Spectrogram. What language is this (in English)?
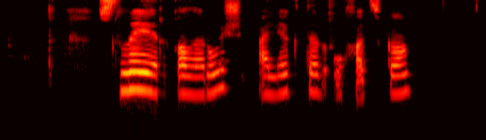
Abkhazian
